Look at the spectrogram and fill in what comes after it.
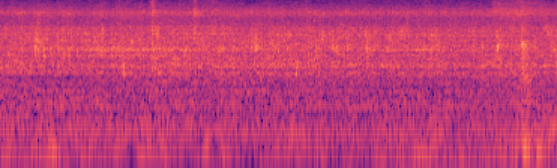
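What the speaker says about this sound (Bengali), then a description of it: "এই মাছটা ভালো করে লবণ দিয়ে ধুয়ে নেবেন" Pangas fish being washed with salt under a steady, continuous gush of running water, close and fairly loud throughout.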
